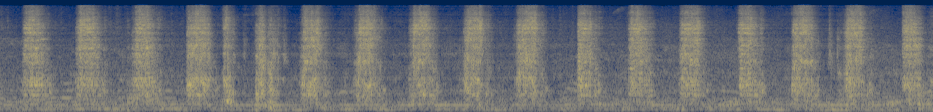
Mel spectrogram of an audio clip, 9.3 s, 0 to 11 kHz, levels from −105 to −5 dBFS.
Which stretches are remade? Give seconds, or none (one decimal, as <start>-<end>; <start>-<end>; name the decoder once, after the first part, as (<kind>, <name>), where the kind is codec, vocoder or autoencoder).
1.9-5.6 (codec, HILCodec); 7.8-8.6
